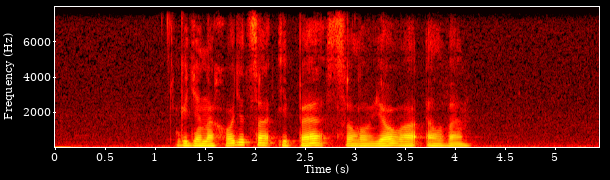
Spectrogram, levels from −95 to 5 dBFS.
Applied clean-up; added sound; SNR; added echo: none; none; none; none.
